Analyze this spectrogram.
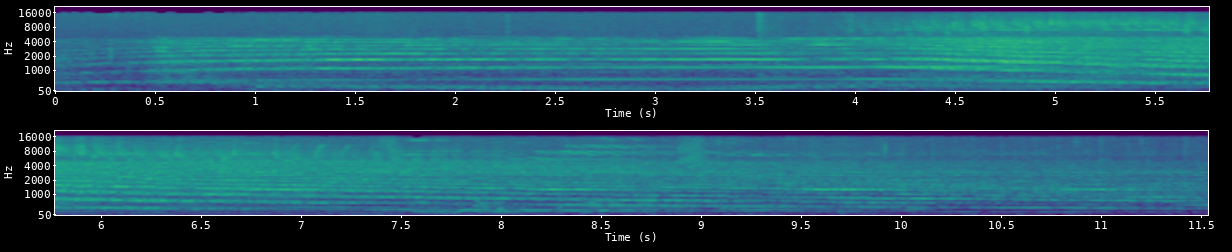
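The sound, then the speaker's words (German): A loud siren sound effect, fired by a DJ during a set, wails continuously, its harmonic tone rising and then slowly falling in pitch over about ten seconds, heard alone without any talking. “und ich das Gefühl habe, jetzt könnte es gerade so ein bisschen ein zu leises, langsames Intro machen, dann kann ich zum Beispiel schnell eine Sirene abfeuern.”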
